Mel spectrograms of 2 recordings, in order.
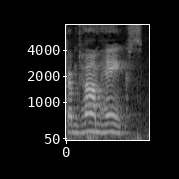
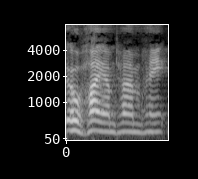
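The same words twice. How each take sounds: First: Soft, casual name drop; understated self-introduction. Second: Loud, showy celebrity intro; mock grand star greeting; pompous self-introduction. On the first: Retold or imitated. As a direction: say your name offhandedly. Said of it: "You know, like". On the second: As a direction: announce yourself like a big star. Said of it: "He was not like".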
